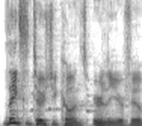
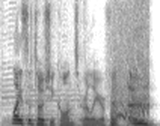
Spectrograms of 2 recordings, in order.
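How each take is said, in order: First: It is read in an imitated, put-on voice. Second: It is read in the speaker's ordinary voice. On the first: The speaker calls it right. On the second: The speaker calls it wrong.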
